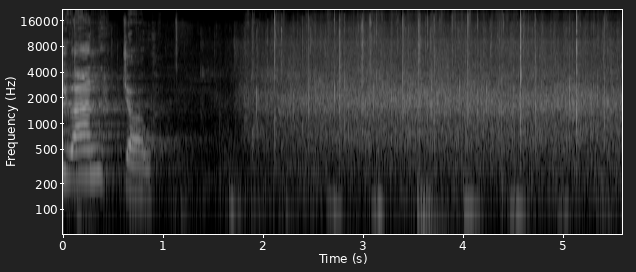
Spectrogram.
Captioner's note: audience applauding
